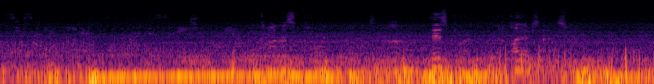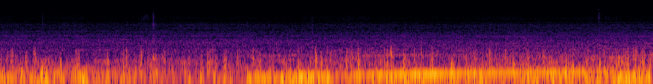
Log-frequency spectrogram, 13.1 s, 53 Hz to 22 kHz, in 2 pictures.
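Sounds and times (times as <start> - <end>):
car engine hum: 0.0 - 13.0
road rumble: 0.0 - 13.0.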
